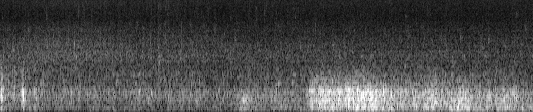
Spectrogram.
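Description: Steady rain with a thunder rumble that breaks in suddenly about six seconds in and slowly dies away over the next four seconds. Two sharp cracks come right at the start.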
